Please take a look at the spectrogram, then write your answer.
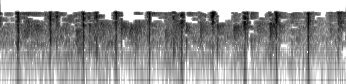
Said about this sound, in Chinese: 感谢佢多年来为我哋即系观塘区啦，同埋为我哋委员会嘅作出嘅贡献，大家俾个掌声好嘛？多谢晒啊！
